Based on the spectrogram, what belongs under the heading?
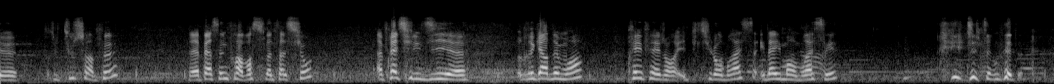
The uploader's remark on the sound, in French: Par note vocale, je raconte à ma soeur mes tentatives pour le séduire.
